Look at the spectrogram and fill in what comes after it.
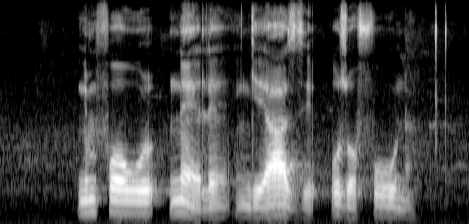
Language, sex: Zulu, male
